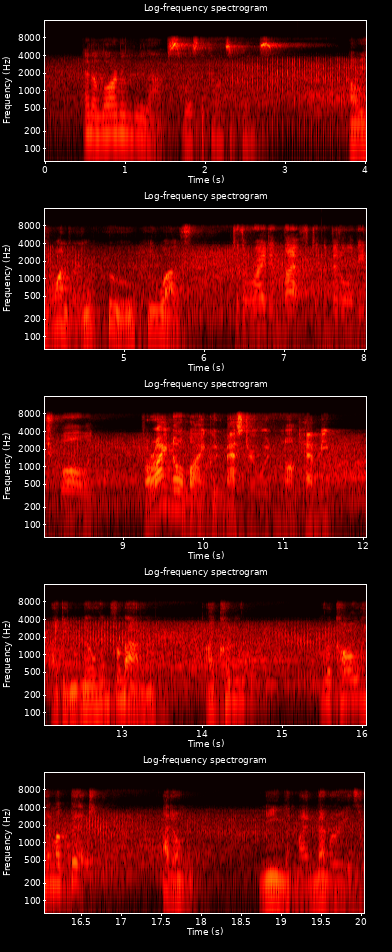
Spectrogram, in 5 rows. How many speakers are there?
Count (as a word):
four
